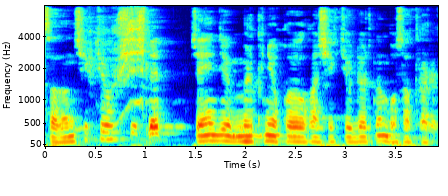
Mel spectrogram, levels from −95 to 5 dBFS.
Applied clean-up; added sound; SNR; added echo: classical method WPE with log-MMSE.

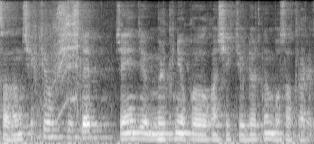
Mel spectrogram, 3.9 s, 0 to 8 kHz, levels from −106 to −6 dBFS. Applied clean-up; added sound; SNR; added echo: none; Zipper (clothing); 12 dB; reverberation time 0.7 s.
